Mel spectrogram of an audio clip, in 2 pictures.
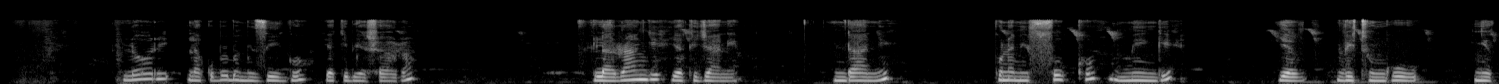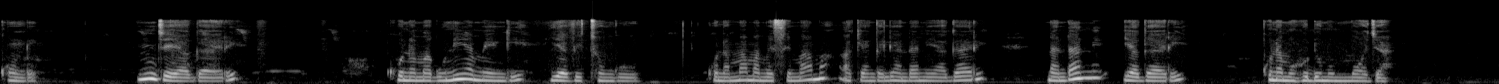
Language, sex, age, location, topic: Swahili, female, 36-49, Kisii, finance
